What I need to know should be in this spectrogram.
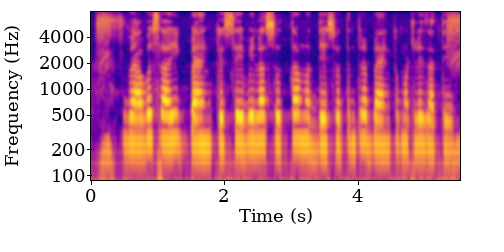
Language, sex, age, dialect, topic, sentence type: Marathi, female, 25-30, Standard Marathi, banking, statement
